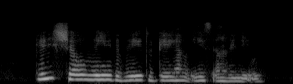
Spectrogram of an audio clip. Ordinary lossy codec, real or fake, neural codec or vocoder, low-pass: Opus, 64 kbps; fake; codec, 16 kHz, 1 kbps, FreqCodec, smaller model; 7.2 kHz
